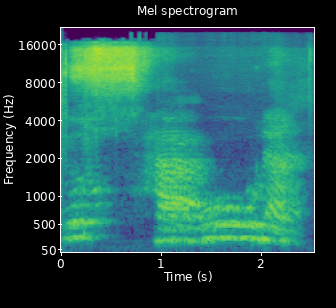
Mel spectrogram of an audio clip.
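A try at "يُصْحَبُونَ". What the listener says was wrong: Kalau tebalnya dihilangkan, kalau sod jadi fatal nanti, jadi sin, jadi rubah huruf. Ini keliru, ya. Yushabuna. Nah, lihat kata di depannya sin sekarang. Cuma beda sin sama sodnya saja. Yushabuna.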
